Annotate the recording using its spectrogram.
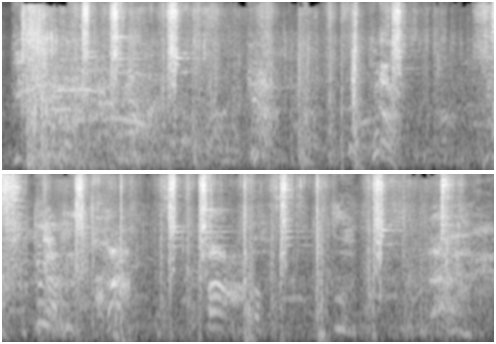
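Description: Men grunt and cry out in pain.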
